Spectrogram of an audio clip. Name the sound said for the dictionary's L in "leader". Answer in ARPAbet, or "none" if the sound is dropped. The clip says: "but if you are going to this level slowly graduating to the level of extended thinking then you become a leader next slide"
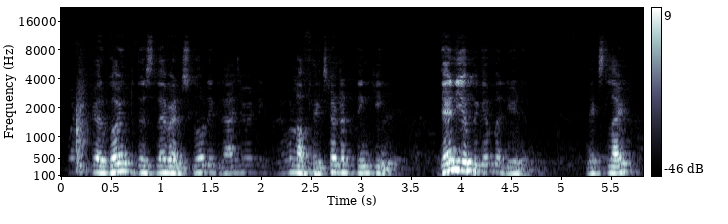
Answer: N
